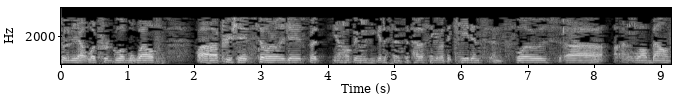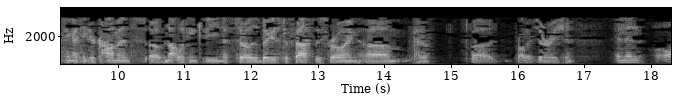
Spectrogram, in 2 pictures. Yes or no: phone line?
yes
